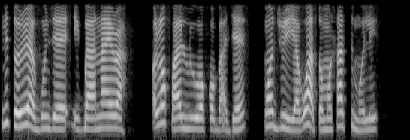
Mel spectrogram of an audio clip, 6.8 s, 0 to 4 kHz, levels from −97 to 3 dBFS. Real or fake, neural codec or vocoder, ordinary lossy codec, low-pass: real; none; AAC, 32 kbps; 3.6 kHz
